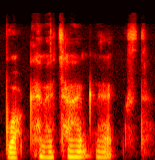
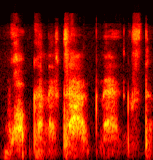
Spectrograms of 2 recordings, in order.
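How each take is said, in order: First: Soft imitated thought; whispered echo. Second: Soft whisper, no voice; mock whispered musing; imitating her thoughts. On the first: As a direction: repeat "What can I type next?" in a lower, fading whisper. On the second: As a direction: whisper as a friend's inner thought. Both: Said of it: "She sat there thinking".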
